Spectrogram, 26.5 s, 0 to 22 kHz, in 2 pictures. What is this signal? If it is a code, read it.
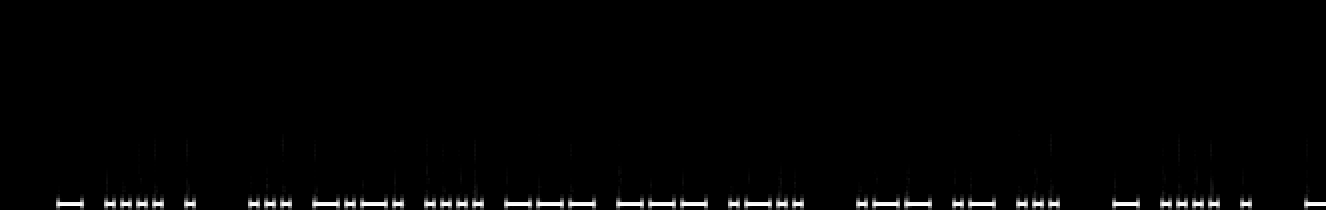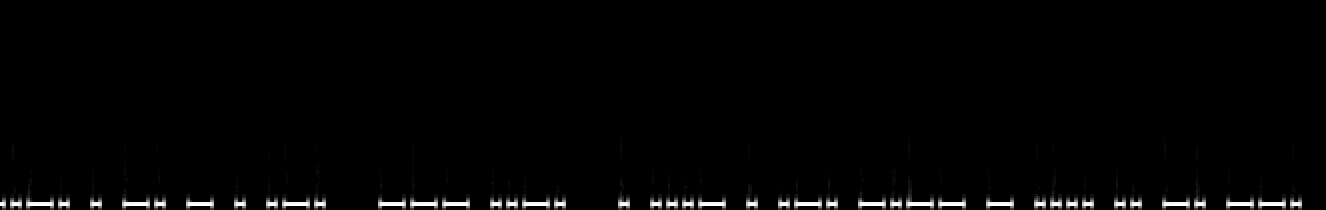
Morse code, heard as a keyed tone, about 15 wpm, 700 Hz. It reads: THE SCHOOL WAS THE CENTER OF EVERYTHING
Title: Sentences from Top 1000 Words - Review Part 2 - 15wpm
